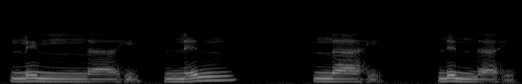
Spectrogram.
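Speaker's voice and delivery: lillahi with the L held a little; moderately held L in lillahi. Shown as a demonstration. Teacher telling learners not to go overboard, lightly held L in lillahi. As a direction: hold the L of lillahi without overdoing it. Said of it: "don't have to go overboard".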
